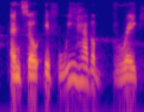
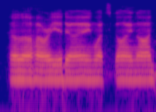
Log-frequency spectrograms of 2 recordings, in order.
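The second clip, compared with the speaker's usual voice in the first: soft, flat, dissociated monotone. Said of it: "the prosody of it versus".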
